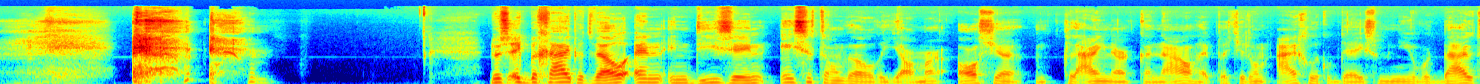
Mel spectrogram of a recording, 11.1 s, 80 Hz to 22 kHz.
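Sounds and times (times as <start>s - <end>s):
person coughing in sharp harsh bursts: 1.0s - 2.1s
speech: 1.9s - 2.1s, 3.7s - 11.0s.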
